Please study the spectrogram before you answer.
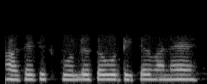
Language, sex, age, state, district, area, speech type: Odia, female, 18-30, Odisha, Sundergarh, urban, conversation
